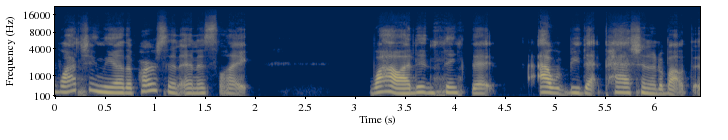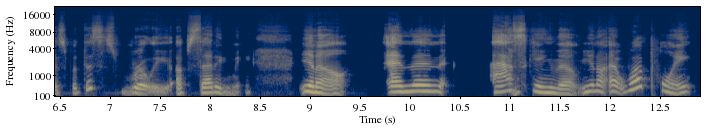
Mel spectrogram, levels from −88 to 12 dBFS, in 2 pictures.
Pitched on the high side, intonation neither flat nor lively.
Yes: high, 210 Hz; average, 3.9 semitones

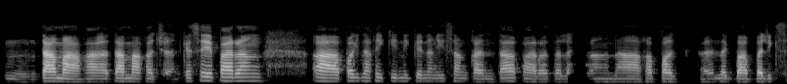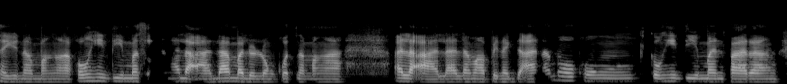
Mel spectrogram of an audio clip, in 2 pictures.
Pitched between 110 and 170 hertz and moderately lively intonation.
No: medium, 140 Hz; narrow, 2.1 semitones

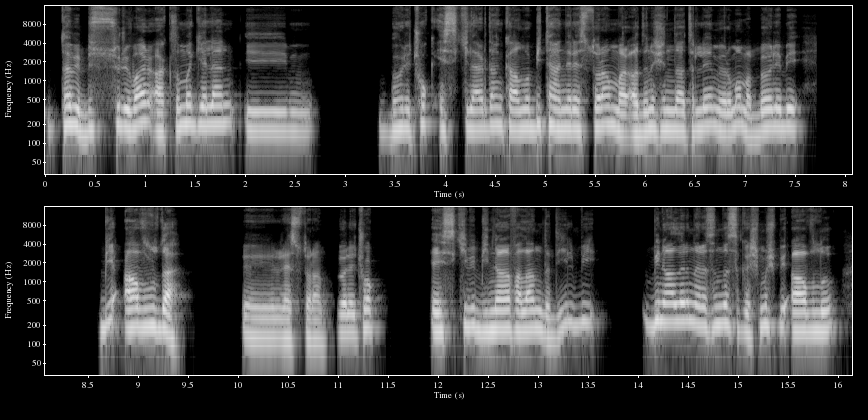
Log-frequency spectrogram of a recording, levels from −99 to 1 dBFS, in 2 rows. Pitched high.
No: medium, 170 Hz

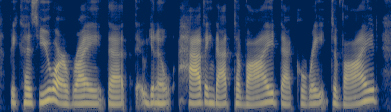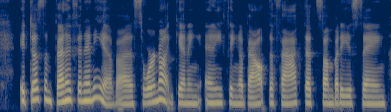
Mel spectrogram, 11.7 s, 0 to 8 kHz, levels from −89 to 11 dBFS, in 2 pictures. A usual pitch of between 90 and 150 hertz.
No: medium, 160 Hz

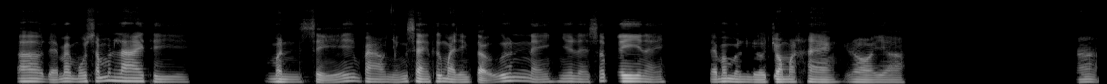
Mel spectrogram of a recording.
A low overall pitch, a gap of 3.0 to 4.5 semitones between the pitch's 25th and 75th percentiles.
Yes: low, 120 Hz; average, 3.3 semitones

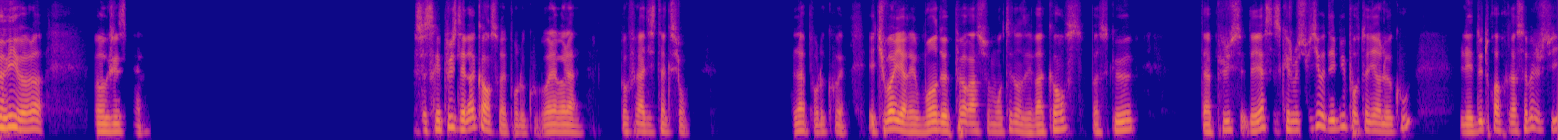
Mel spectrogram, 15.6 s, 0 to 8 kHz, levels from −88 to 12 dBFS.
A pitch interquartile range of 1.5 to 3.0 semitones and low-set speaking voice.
No: average, 4.1 semitones; low, 130 Hz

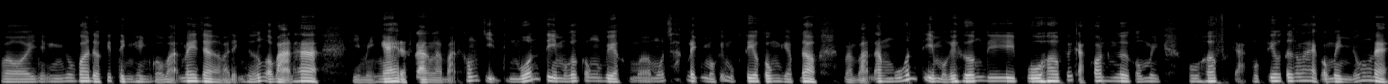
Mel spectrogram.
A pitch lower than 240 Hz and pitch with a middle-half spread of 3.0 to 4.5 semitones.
Yes: medium, 140 Hz; average, 3.6 semitones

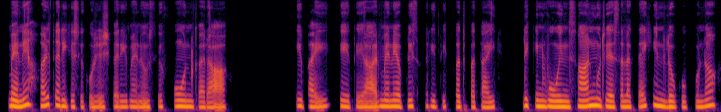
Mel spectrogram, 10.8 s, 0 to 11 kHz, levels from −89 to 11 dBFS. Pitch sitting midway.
Yes: medium, 170 Hz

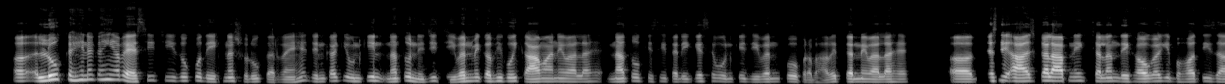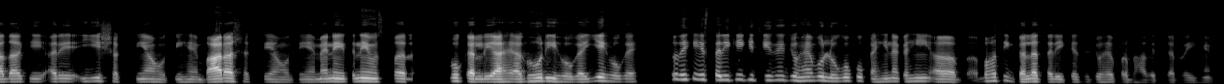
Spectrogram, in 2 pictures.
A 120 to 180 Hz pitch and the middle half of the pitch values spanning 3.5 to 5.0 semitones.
Yes: medium, 140 Hz; average, 4.2 semitones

